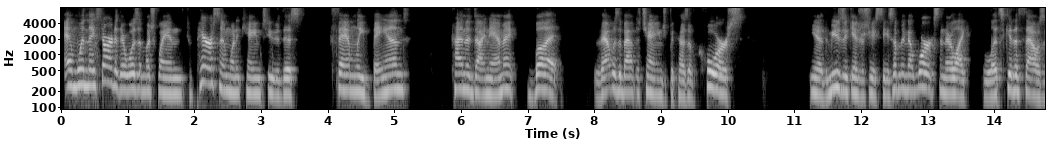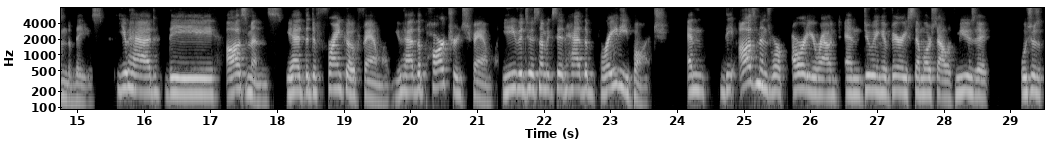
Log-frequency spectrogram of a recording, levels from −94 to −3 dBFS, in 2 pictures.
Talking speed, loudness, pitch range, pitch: 175 wpm, -29 LUFS, 175-215 Hz, 190 Hz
